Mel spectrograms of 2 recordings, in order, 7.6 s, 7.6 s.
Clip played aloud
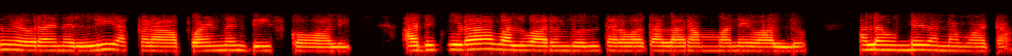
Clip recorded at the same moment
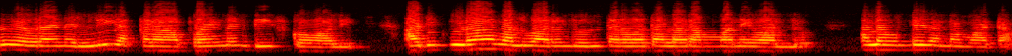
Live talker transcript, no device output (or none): none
